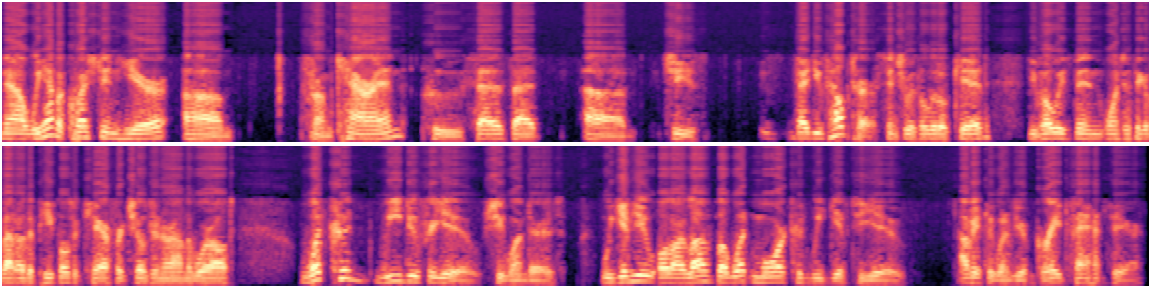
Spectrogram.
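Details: Adult male speaker; Normal voice.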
